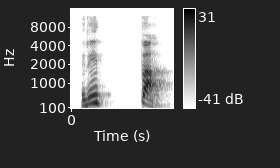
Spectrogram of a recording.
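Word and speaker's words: りっぱ: S is a small s. So do you pronounce it? No. Instead, you'll have to stress the kana that comes after it. So what is this word? Rippa.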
